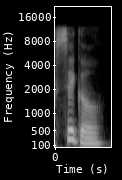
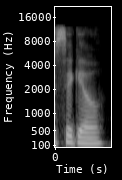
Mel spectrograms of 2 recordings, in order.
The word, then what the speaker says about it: Sigil: sigle in eons remember beroot it's pronounced like sigle rhymes with Giggle and W be the Burke who mistakenly mispronounces it in front of the Gunner welcome to sigil city of doors most of them are locked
